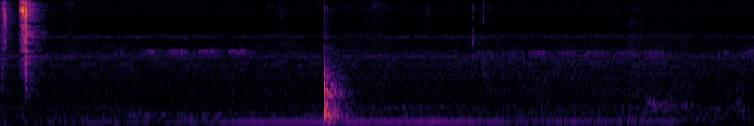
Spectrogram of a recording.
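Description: A sharp knock about two and a half seconds in, with a short click just before it at the start, over a steady low hum. Crickets chirp faintly in the background.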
